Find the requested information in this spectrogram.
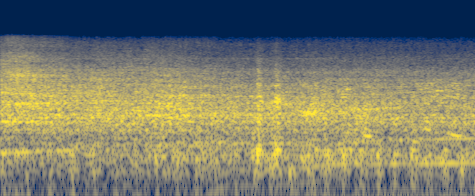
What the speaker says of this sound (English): I'm riding Miran's train cab.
